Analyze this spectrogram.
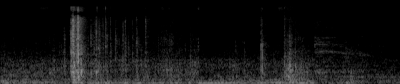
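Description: A padded fabric bag rustles as it is handled.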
